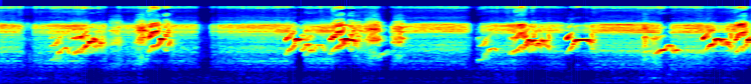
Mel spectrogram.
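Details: Lutino cockatiels, including three babies, give a steady stream of scratchy, chattering chirps and short rising squeaks, overlapping almost continuously, with a faint hiss behind them.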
